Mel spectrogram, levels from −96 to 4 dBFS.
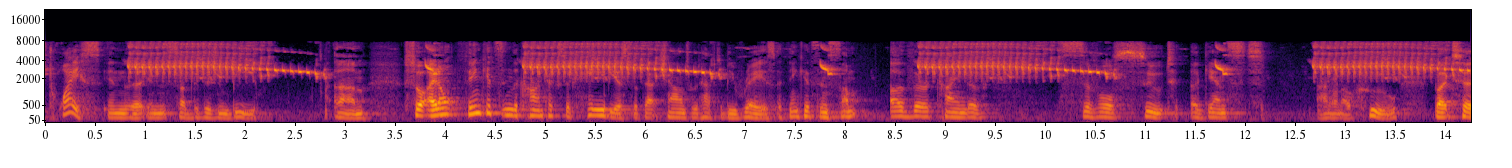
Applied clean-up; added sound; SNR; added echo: none; Bird; 1 dB; none.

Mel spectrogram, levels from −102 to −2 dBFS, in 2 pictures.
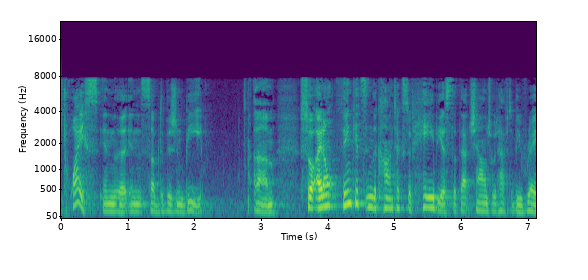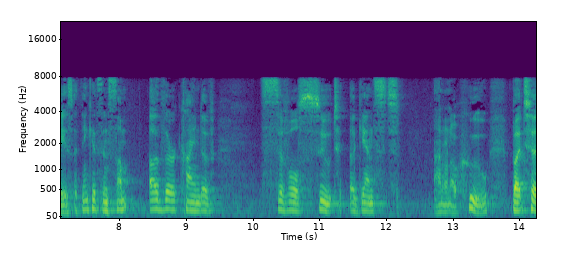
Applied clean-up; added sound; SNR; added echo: none; none; none; none.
